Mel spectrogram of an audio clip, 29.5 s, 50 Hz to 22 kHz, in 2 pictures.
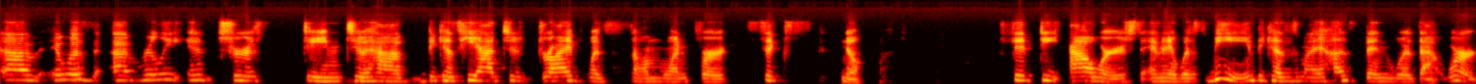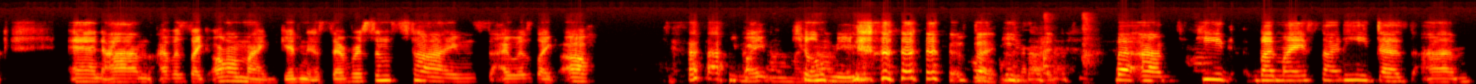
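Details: Woman aged 38 at a stroke in September 2018, speaking about 3 years later; the stroke affected her right side and left her with aphasia; aphasia.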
